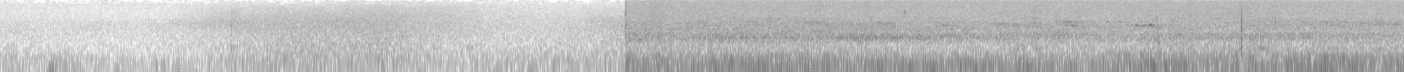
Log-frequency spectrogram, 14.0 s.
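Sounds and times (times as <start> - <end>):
low outdoor rumble: 6.3 - 14.0.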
